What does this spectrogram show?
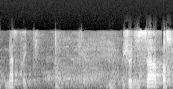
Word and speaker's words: Maastricht: Et quant à la prononciation, tous les experts s'accordent pour considérer que ce doit être Maastricht.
